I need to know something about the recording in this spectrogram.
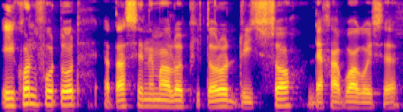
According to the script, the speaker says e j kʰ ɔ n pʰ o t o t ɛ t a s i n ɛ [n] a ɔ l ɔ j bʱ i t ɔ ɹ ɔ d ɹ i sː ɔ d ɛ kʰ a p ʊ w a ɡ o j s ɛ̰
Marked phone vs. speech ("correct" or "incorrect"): incorrect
